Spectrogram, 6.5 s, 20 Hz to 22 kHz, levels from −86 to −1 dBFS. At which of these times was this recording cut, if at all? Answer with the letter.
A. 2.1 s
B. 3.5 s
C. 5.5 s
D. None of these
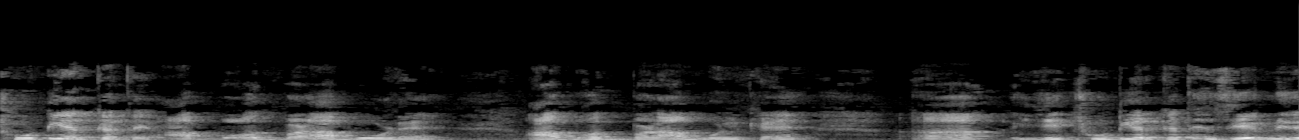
D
